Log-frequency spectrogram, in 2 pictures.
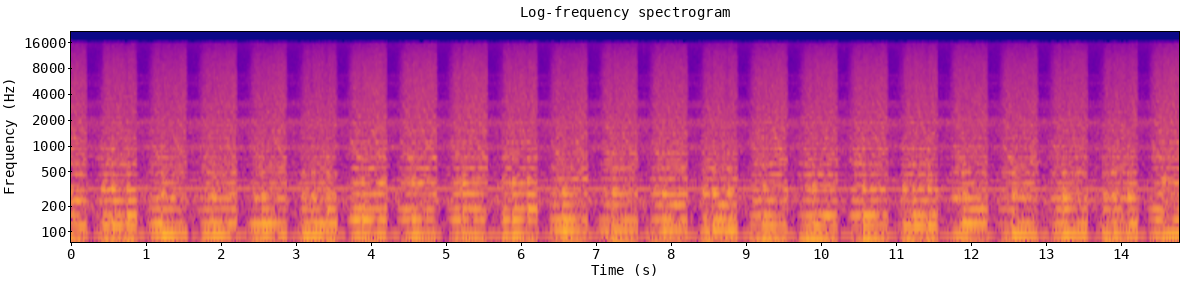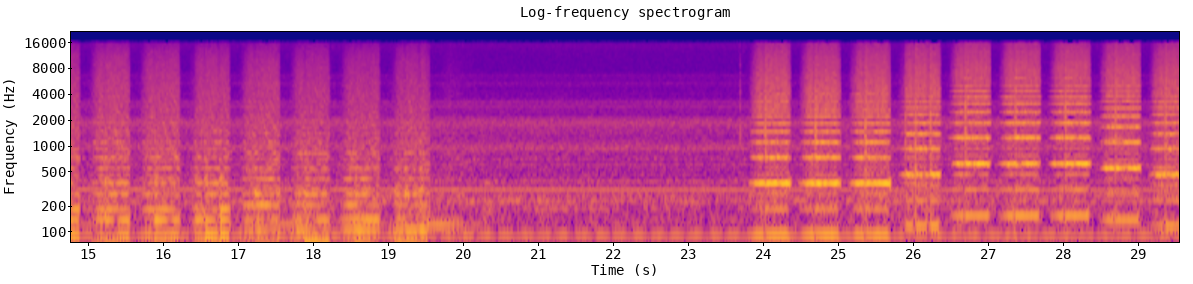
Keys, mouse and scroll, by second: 11.2 click.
